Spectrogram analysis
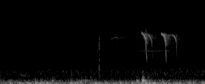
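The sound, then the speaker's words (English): Two brief, high chirps from a wild bird, faint and closely spaced, ring out over a low, rumbling background noise with no talking. “start recording the wild bird”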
